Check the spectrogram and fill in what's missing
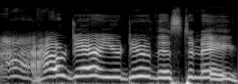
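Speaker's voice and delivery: put-on old woman voice, very high, slow, accented. Showing the voice used when playing the mom, older mom voice. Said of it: "that's the mom voice I have to do because I have to make her older".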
